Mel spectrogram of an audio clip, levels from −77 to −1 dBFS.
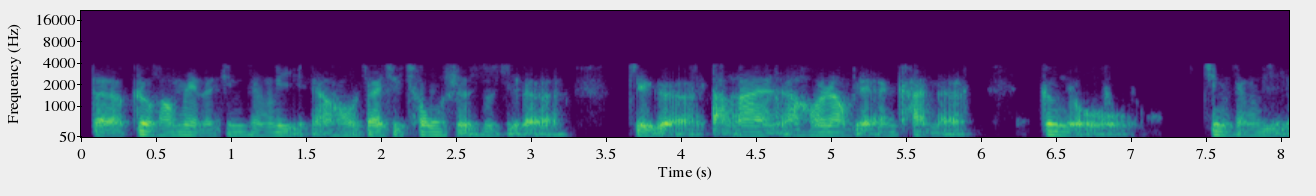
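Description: A speech clip carried over a G.729 codec at 8 kbit/s throughout. The spectrogram shows a hard ceiling at 4 kHz, and the voice sounds plainly rough and synthetic, because the decoder rebuilds each 10 ms frame from a vocal-tract filter, a pitch predictor and a few pulses rather than the actual waveform. From 0.89 to 0.96 s there is VoIP packet loss concealed by the speech codec. About 40 ms of audio went missing, which fits two lost 20 ms packets. The decoder repeated its last pitch and filter at falling gain, so the sound smears into a fading buzzy tone or coloured noise. On a spectrogram this appears as flat, repeated bands instead of moving formants, and on the waveform as a decaying, overly regular stretch. From 7.22 to 7.51 s the background is gated by the echo canceller. While far-end audio played, it pulled the microphone down by about 36 dB for roughly a third of a second. This shows as a near-silent gap in the room noise on the waveform and a dark vertical band on the spectrogram.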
